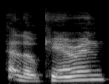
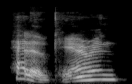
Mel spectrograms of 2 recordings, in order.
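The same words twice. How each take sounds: First: Said in the usual way. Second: Greeting in put-on East End London accent; playful East End hello. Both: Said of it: "That's my best East End accent".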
